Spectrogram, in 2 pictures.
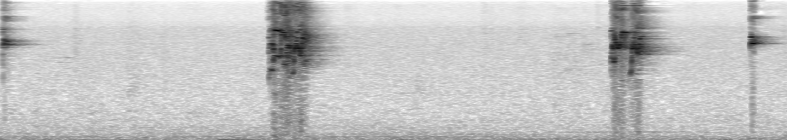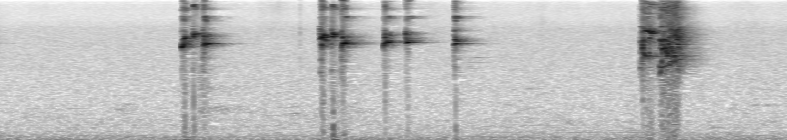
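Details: Lovebird giving its long choking style: short, harsh, shrill bursts at high pitch, each about a third of a second, spaced irregularly every one to three seconds, with quiet background between them.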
